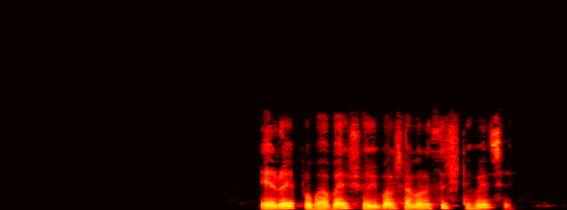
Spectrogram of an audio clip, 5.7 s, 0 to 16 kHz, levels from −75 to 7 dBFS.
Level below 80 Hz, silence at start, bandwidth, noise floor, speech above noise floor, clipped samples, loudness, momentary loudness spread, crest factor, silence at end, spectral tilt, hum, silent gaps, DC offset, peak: -58 dBFS; 2.6 s; 7.8 kHz; under -90 dBFS; over 72 dB; under 0.1%; -19 LUFS; 9 LU; 18 dB; 0.6 s; -5.5 dB/octave; none; none; under 0.1%; -4 dBFS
